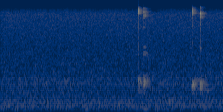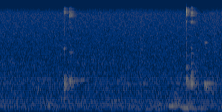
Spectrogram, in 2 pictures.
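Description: A handful of faint computer mouse clicks, a second or two apart, over near silence.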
